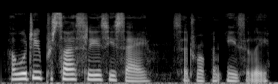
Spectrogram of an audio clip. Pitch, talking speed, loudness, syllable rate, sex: 205 Hz, 215 wpm, -19 LUFS, 7.0 syllables/s, female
